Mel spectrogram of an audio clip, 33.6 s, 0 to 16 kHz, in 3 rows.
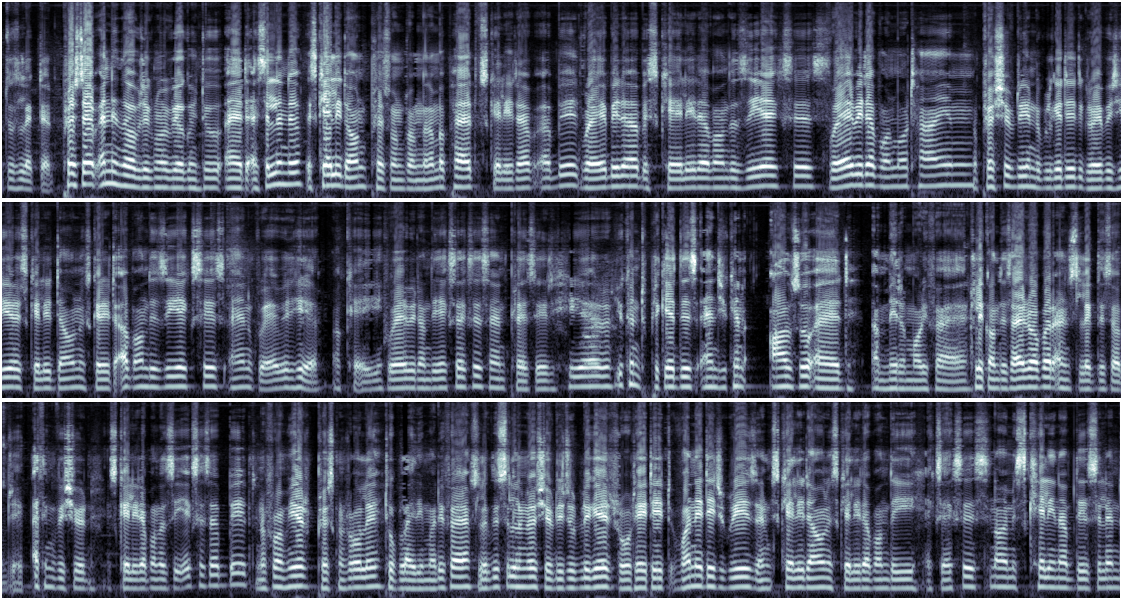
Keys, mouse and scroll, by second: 0.5 Tab, 1.0 a, 1.1 a, 3.1 s, 4.2 KP_1, 4.3 scroll up 4, 4.5-5.3 shift+middle drag, 5.3 s, 6.0 g, 7.1 s, 8.2-8.6 scroll down 2, 8.6 g, 10.1 shift+d, 10.7 s, 11.6 s, 12.1 g, 13.7-14.5 middle drag, 14.5 g, 16.3-17.6 middle drag, 17.6-20.7 drag, 21.7 KP_1, 22.0-22.6 scroll up 3, 22.6-23.4 shift+middle drag, 23.4 s, 25.5 ctrl+a, 26.7 click, 27.0 shift+d, 28.4 r, 28.8 g, 29.6 s, 31.8 click, 32.3 s, 33.4 g.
